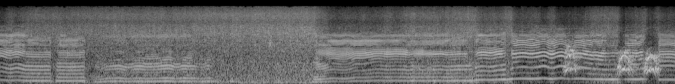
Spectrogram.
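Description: Kazoo played in long, wavering held notes, in two phrases with a short break about two and a half seconds in, over the steady hiss of heavy rain. A small Papillon–Pomeranian mix dog yelps briefly near the end.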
